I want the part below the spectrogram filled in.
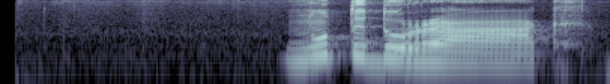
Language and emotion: Russian, angry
